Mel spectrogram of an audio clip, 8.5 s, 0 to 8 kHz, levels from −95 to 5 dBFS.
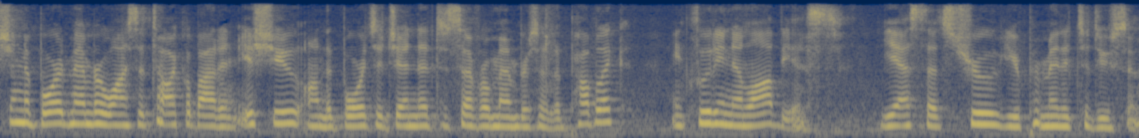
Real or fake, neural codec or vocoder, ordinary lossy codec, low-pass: fake; codec, 16 kHz, 2 kbps, FunCodec, trained on LibriTTS, 25 frames a second; MP3, 64 kbps; 7.2 kHz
